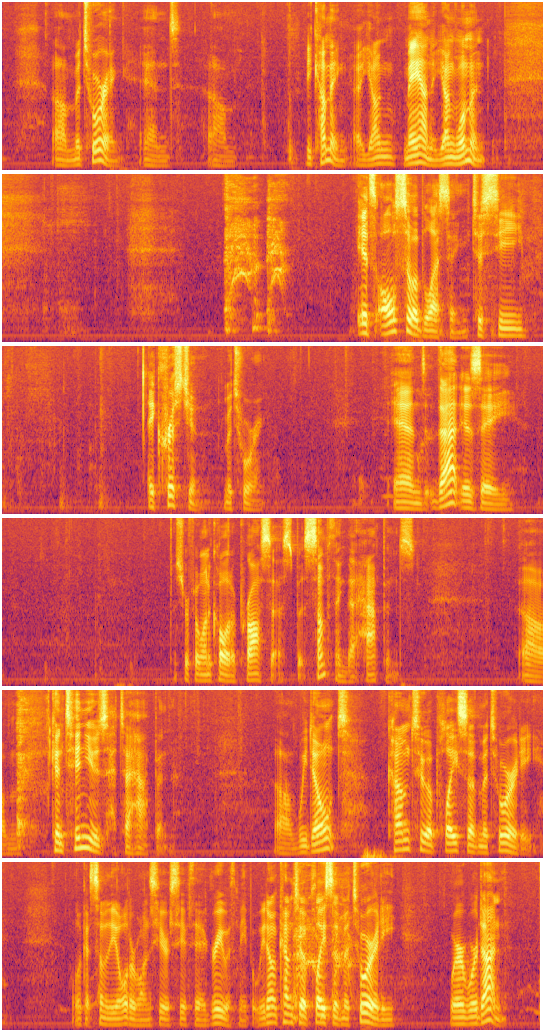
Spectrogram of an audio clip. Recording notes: Message preached at Word of Hope on Sunday February 11, 2024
